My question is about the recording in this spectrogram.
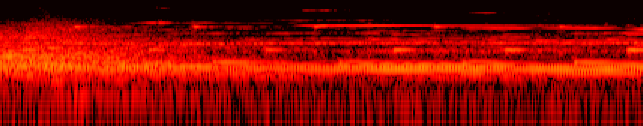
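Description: Concert wind ensemble music in a quiet, sustained passage: held tones underneath and short, ringing, bell-like percussion notes repeating above them, after a bright shimmering wash that swells and fades at the start.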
